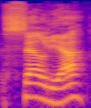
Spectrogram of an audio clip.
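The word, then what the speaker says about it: Celje: of times who I'm going to try and say correctly this time myself it is nogne Club Celia so again thank you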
